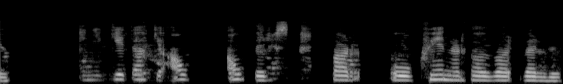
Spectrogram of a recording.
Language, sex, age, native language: Icelandic, female, 12, Serbo-Croatian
